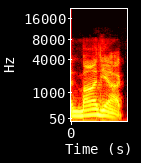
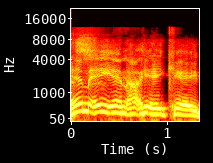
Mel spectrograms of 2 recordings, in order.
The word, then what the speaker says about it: maniak: All right, so now you know how to follow Seb and that uh, maniak. That's spelled uh, like maniac, but with a K. – Exactly. – Yes. M A N I A K dot I O maniak dot I O and uh, and follow Seb and uh, on all the socials.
